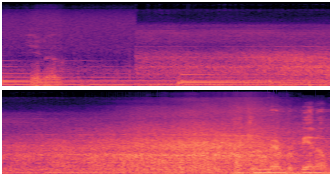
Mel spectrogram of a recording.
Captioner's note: soft music; car revving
